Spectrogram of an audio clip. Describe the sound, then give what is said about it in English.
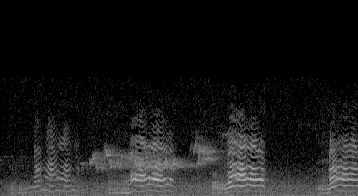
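A domestic cat meows four times in a row in a small loft room where the cats sleep, each cry drawn out and wavering, with short pauses between. The cat sounds moderately loud, and no one speaks. “So this is a little loft room. This is for the cats to sleep.”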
